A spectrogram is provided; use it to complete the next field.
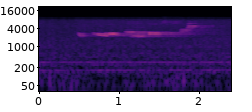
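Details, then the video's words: A common blackbird sings one fluty, mid-pitched phrase of about one and a half seconds ending in a higher, thinner flourish, over a low steady hum. "Feketerigó énekel"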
